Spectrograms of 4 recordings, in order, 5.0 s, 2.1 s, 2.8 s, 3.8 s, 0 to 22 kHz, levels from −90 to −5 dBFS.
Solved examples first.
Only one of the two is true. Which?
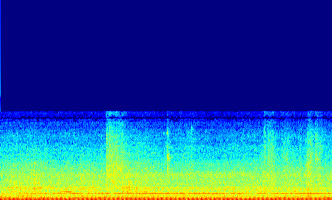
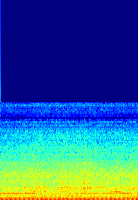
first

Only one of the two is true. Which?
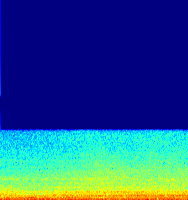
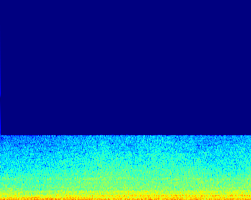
first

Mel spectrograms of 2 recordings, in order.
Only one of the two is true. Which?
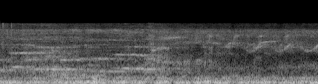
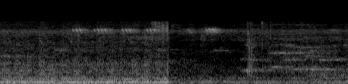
second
